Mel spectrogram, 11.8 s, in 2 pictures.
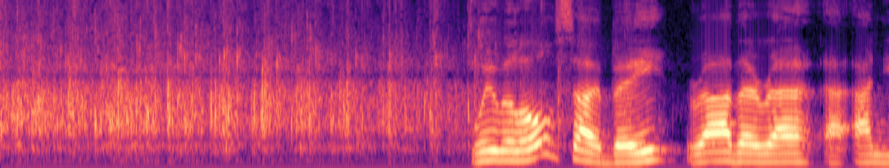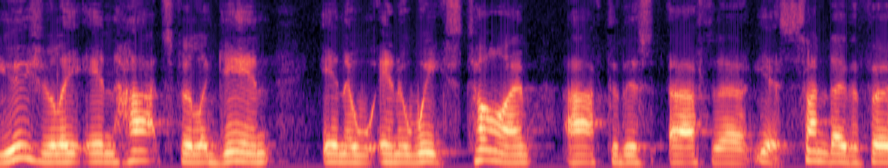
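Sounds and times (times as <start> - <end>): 
audience applause: 0.0 - 3.8
speech: 3.1 - 11.8.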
